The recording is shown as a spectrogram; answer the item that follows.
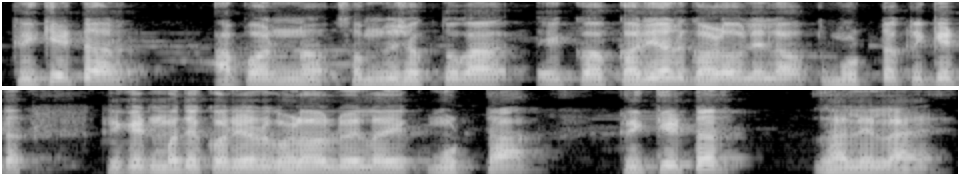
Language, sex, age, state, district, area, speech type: Marathi, female, 18-30, Maharashtra, Amravati, rural, spontaneous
